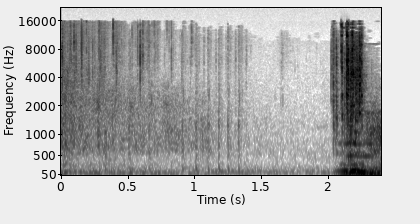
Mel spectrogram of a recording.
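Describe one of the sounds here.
A rifle fires a quick burst of gunshots.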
